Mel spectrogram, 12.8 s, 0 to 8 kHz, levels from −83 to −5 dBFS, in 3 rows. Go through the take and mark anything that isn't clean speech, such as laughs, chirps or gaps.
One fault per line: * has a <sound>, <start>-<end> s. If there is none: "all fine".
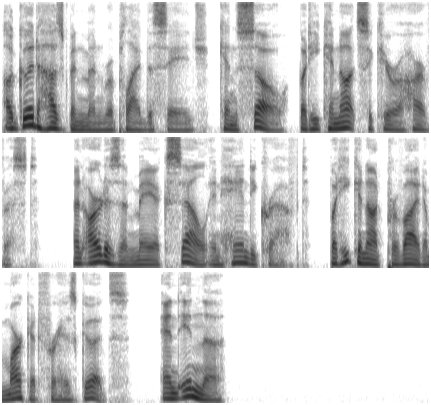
all fine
